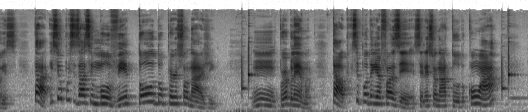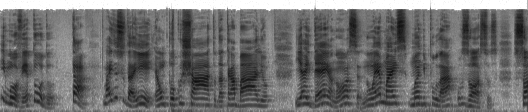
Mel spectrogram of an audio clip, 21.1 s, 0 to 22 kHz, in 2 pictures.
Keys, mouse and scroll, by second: 6.6 middle click, 8.4 a, 8.7 a, 10.1 click.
